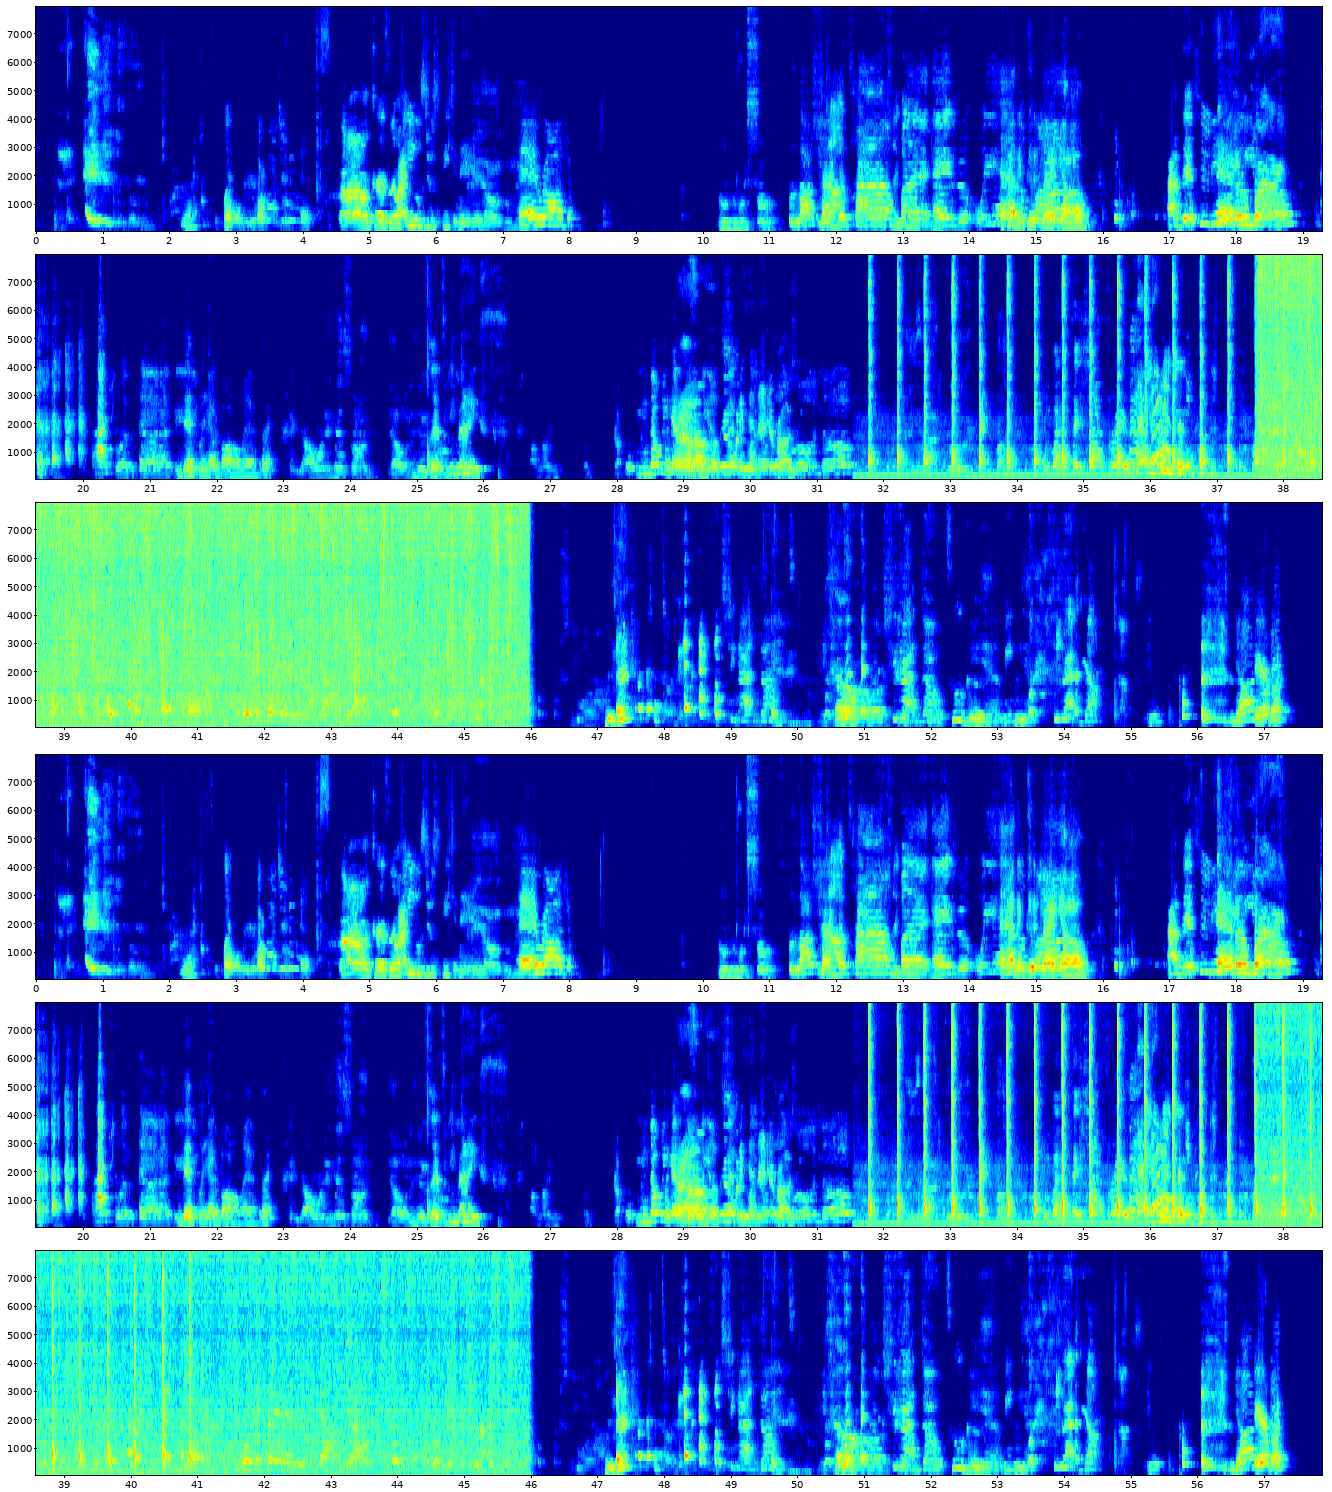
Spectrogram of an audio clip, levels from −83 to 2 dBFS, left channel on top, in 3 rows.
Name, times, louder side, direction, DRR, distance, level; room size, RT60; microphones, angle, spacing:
voice 1, 0.3-1.3 4.5-6.9 11.7-13.6 17.0-18.7 23.4-23.5 25.1-26.3 28.1-28.2 28.9-30.8 35.7-36.3 37.8-38.1 39.7-41.3 45.1-45.5 47.1-47.5 47.8-48.9 49.6-50.2 50.5-53.5 54.8-54.9, equal, ahead, 0.7 m, -35 dB
voice 2, 1.4-1.7 2.2-2.4 3.0-3.8 6.4-7.5 10.2-15.5 16.2-16.3 19.3-19.5 20.1-21.8 23.1-25.5 28.3-31.6 32.3-34.0 34.4-39.5 40.8-41.1 41.4-45.9 46.4-47.2 48.2-48.3 49.0-49.8 50.3-52.2 52.6-54.6 55.2-55.4 56.1-57.2, right 1 dB, 45° right, 1.8 m, -38 dB
voice 3, 2.0-2.4 2.8-4.1 7.2-8.1 11.9-12.0 14.5-15.7 17.6-18.9 19.3-20.3 20.8-21.0 21.4-22.8 26.9-27.1 28.7-29.3 35.6-37.0 47.3-47.4 52.6-52.7 56.9-57.2, right 3 dB, 90° right, 0.9 m, -31 dB
sound 1, 31.6-41.0, right 6 dB, 60° right, 0.5 m, -31 dB
sound 2, 37.6-46.0, left 8 dB, 70° left, 0.5 m, -25 dB
5.4 x 2.1 x 3.5 m
head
